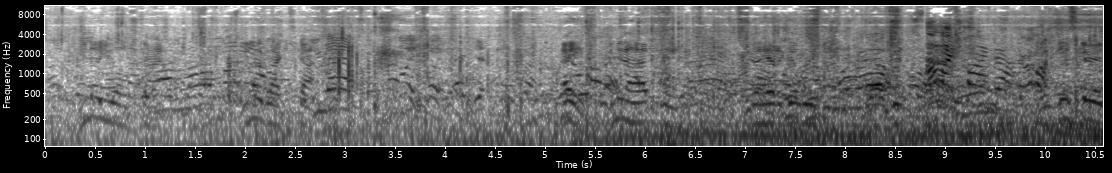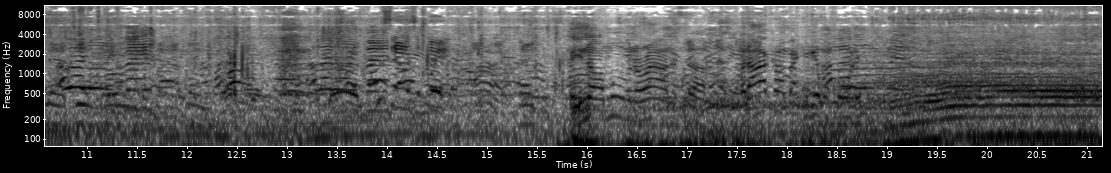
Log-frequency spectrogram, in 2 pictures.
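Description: A crowd of men and women chatters outdoors, growing louder.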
